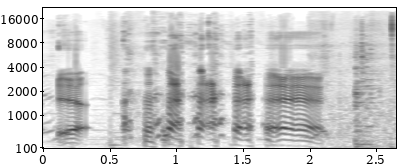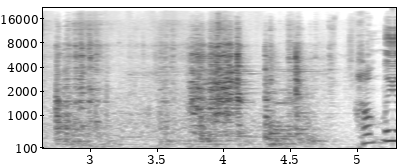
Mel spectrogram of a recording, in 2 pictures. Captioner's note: chuckles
